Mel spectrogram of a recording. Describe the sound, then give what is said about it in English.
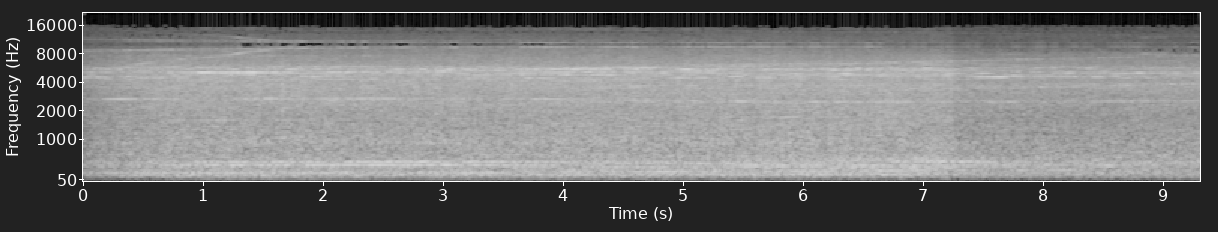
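A sci-fi rebel spacecraft engine warming up, heard as a steady, broad, roaring rumble with faint sustained tones on top. It holds at an even, loud level throughout. “Let's start with the Rebel spacecraft warm-up.”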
